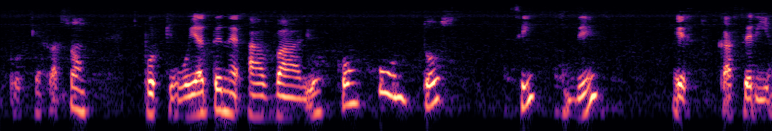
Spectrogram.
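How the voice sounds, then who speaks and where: A woman teacher talks through a grammar lesson, patient and methodical, checking in with rhetorical questions. Her voice has a gravelly edge. The recording sounds dull and a little lo-fi, with faint noise underneath. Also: mid-range voice. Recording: dull, slightly noisy recording.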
